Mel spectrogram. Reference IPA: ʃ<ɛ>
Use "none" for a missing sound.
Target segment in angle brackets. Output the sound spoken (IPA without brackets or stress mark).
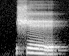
e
